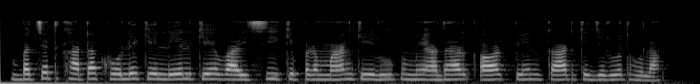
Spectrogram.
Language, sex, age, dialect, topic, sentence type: Maithili, female, 18-24, Eastern / Thethi, banking, statement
